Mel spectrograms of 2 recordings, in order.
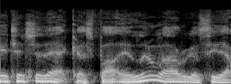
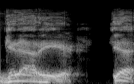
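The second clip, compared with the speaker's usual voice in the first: slow seal voice like an aged chain smoker; 4 dB quieter than usual. Imitating a seal answering a greeting: imitating a seal like an old smoker. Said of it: "eighty years old and has been smoking".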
